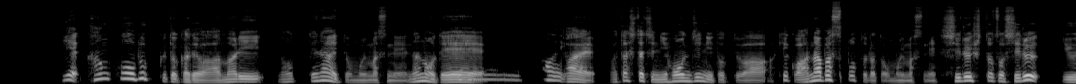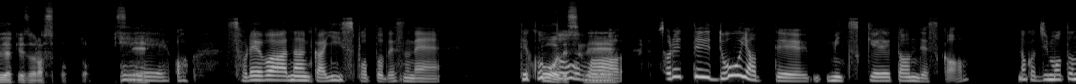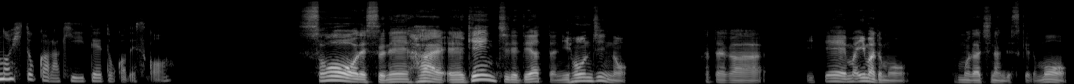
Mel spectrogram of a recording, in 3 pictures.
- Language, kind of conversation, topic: Japanese, podcast, 自然の中で最も感動した体験は何ですか？
- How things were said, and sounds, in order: none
